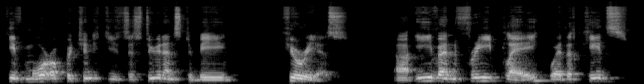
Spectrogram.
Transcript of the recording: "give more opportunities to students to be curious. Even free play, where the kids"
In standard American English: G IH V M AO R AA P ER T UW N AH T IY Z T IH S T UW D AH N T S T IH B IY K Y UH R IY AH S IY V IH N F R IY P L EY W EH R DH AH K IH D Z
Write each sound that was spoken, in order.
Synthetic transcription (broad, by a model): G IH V M AO R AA P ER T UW N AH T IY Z T IH S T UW D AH N T S T IH B IY K Y UH R IY AH S IY V IH N F R IY P L EY W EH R DH AH K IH D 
